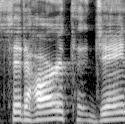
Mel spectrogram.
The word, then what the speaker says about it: Siddharth Jain: Creator mastermind behind this game how do you pronounce is Sidharth Jane as I pronounce it there we go today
